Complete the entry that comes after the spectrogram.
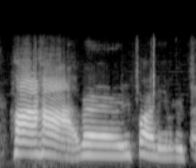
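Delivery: mock a scared kid putting on bravado; kid feigning bravery. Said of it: "little kid trying to prove to me he ain't scared".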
